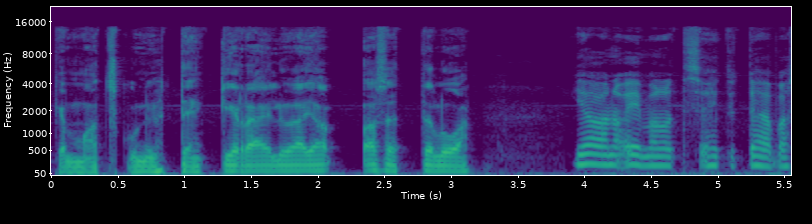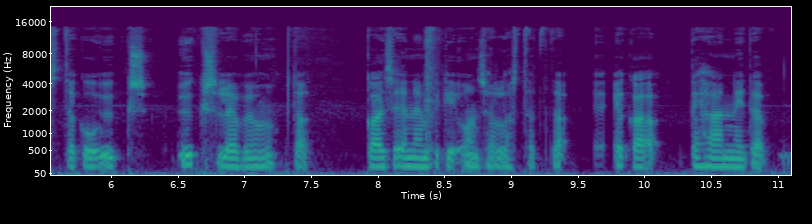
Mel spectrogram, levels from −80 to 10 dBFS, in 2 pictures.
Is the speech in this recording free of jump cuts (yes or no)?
yes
